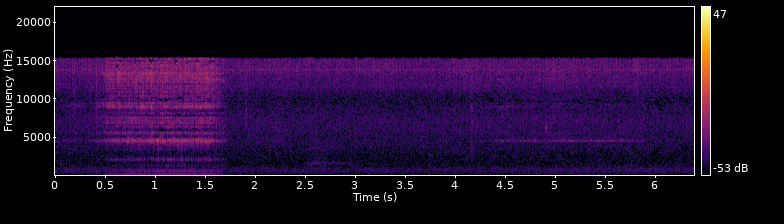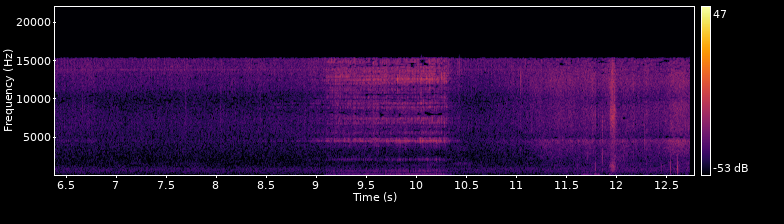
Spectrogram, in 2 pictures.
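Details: Man's snoring: loud, rumbling snores about eight seconds apart with quiet breathing between; heavy sleep snoring.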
